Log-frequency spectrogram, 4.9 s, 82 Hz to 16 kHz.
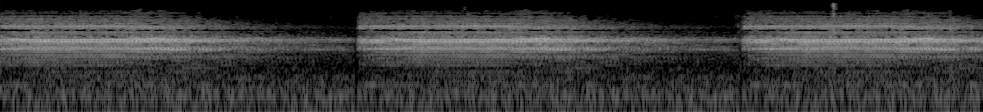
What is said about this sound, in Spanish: Mira, nos vamos hasta el año 2013, prisión de Castellón 2 en la localidad de Albocàsser. Salta la alarma, se está produciendo un intento de motín.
